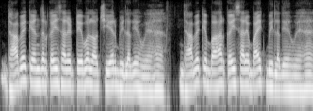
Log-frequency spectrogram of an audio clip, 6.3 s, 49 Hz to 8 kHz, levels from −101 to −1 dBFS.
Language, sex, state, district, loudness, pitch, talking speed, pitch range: Hindi, male, Jharkhand, Palamu, -13 LUFS, 150 Hz, 210 wpm, 135-165 Hz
